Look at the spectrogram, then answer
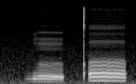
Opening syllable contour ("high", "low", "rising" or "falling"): low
